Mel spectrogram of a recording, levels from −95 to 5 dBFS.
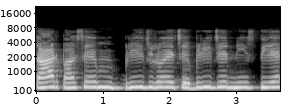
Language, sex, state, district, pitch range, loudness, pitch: Bengali, female, West Bengal, Malda, 230-250 Hz, -14 LUFS, 240 Hz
